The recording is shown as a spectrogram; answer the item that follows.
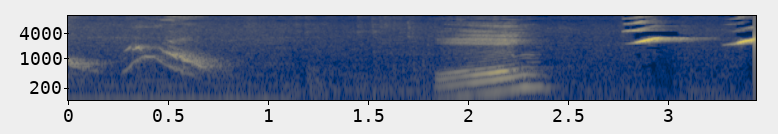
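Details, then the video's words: Common hill myna used as a speaking model for young birds: a wavering mid-pitched whistle, a loud voice-like rising syllable, then two short sharp high whistles near the close. "Burung Beo Gacor Cerewet"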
